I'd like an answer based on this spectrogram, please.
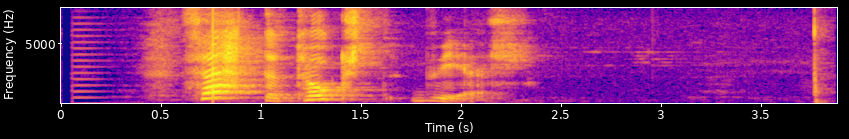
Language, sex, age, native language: Icelandic, female, 7, Icelandic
